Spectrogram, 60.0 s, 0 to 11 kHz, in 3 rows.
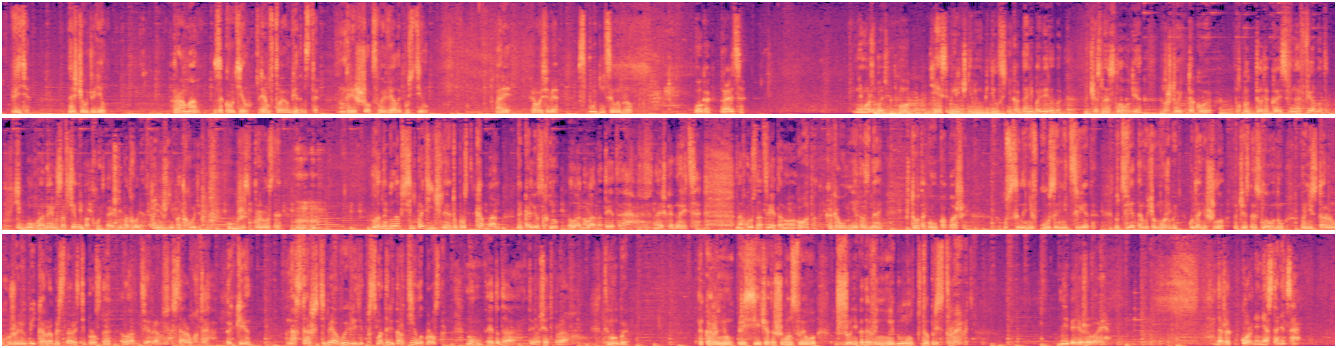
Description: • Качество: 128, Stereo
из сериалов
диалог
